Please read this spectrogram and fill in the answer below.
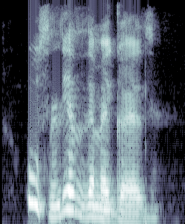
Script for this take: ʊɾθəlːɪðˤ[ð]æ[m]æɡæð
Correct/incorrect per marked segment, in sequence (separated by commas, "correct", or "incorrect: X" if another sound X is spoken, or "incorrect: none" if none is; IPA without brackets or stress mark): correct, correct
